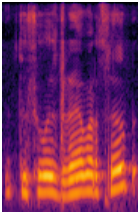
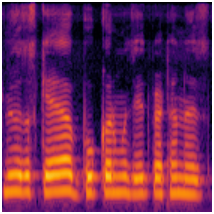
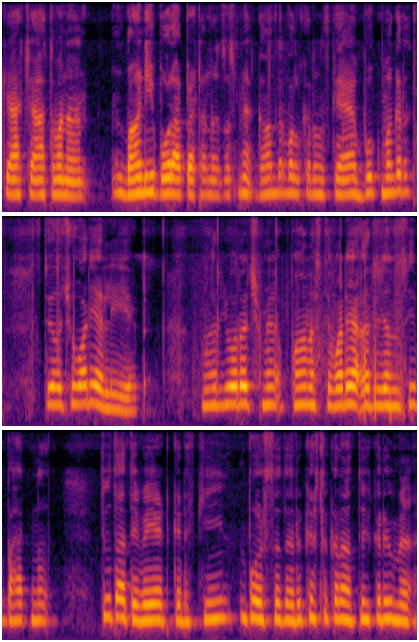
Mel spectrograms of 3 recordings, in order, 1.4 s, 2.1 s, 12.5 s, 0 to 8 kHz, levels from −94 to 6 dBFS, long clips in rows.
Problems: background sounds at intervals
